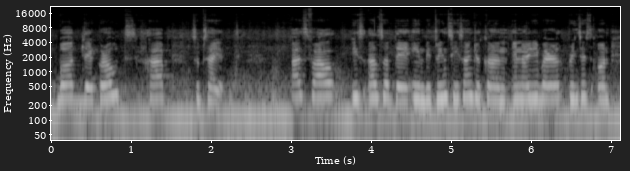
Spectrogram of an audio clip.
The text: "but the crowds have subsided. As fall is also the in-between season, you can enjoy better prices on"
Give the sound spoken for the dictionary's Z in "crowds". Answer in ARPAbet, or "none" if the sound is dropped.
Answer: S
